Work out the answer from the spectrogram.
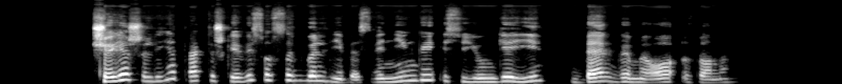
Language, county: Lithuanian, Klaipėda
